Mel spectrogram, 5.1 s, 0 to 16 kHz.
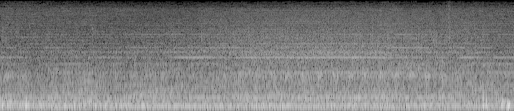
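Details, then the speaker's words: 2005 Nissan Maxima petrol engine idling smoothly with a thin, steady high whistle that doesn't go away; told it is not the timing chain, cause unknown. "i just wanted you to hear this noise to see if you guys had any problems before what this little whistling sound is bothering me doesn't go away it's not a timing chain that's what they told me"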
